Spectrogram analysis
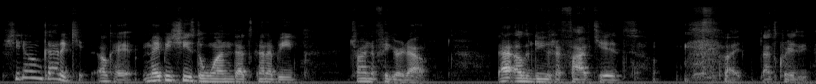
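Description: A man's voice: mid-range voice, lively intonation, normal speed. A man hosting a reaction video, chatting in a loose, rambling way and often laughing and trailing off. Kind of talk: casual rambling commentary.

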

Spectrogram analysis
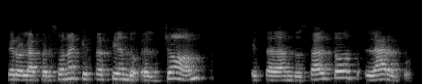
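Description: A woman teaching English online, repeating each vocabulary word slowly so the students can echo it, heard over a video call. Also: fairly high pitch. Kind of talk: online vocabulary lesson, bilingual. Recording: dull lo-fi video-call audio.

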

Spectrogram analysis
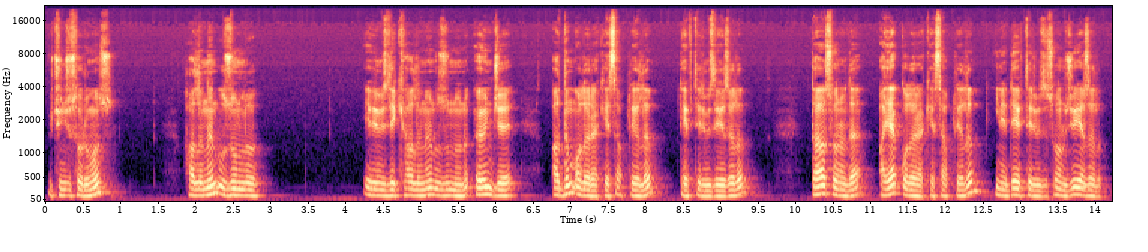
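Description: A man narrating a scripted primary school lesson, dictating in measured, separated phrases as a teacher does for young pupils. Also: mid-range voice, mellow.

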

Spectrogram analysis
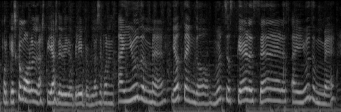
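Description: A young woman with a higher-than-usual voice chats her way through a drawing stream. She rambles and trails off mid-thought while she works, and soft music plays faintly behind her. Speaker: streamer and illustrator. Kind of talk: casual live-stream chat while drawing. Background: faint background music.

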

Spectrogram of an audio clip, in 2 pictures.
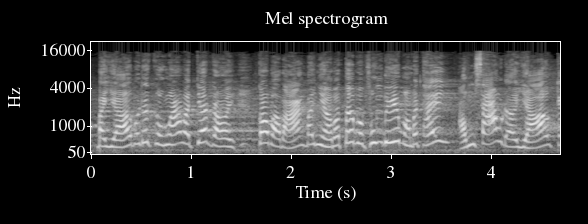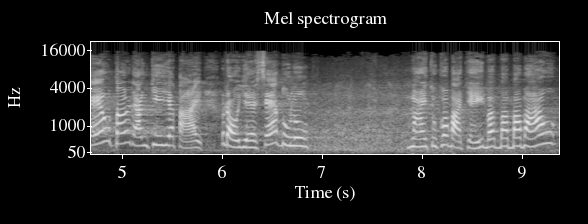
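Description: A woman playing a mother in a stage comedy, talking fast and loud with animated, complaining energy. Her voice is high and bright. There is faint noise from the stage around her. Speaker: comic actress playing a mother.

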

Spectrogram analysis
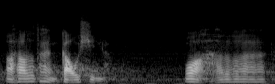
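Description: In a church hall full of long reverb, an older man with a Taiwanese Mandarin accent shares a personal story as part of his sermon, with frequent repeats and restarts. He has a mid-range voice and talks a little fast, and the recording sounds muffled.

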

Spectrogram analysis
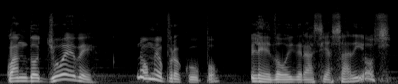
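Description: A man preacher voicing a contented, humble male beggar in a sermon story, speaking calmly and gently. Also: medium pitch, slow, vocal fry, faint music behind, exaggerated voice.

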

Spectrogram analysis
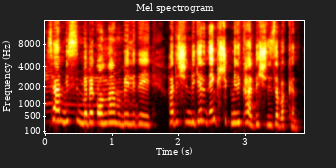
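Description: A woman's voice: high-pitched, rapid-fire, a bit bright. A woman narrating a casual family vlog at home as a mother filming her children, playful and exclaiming, often laughing.

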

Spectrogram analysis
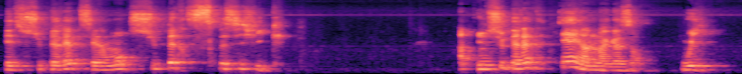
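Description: A man's voice: on the high side, animated, slow, pauses often, warm tone, echoey room. A man teaching French in an online class, explaining patiently and switching between Spanish and French.

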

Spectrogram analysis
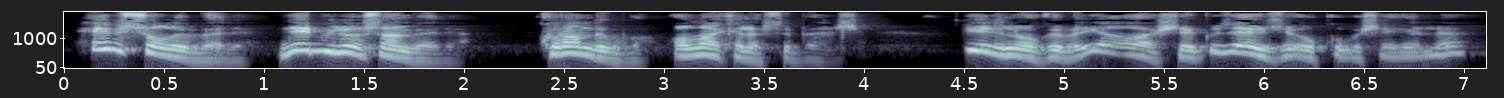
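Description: Older man preaching, mellow voice. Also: sits high, very animated, fast talker, creaky, breathy edge. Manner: plain conversational preaching, repeats "böyle". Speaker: Islamic preacher. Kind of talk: religious sermon talk.

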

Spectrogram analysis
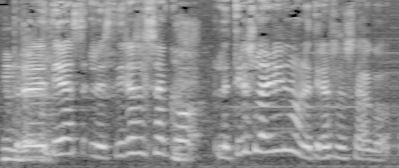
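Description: A young woman running a tabletop game as game master, narrating casually and haltingly over a video call. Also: a little high, lively intonation, over a noisy crowd. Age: young adult. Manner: halting, thinking aloud. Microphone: webcam video call. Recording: noisy home video call.

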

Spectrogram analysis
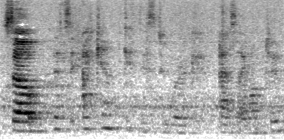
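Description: A middle-aged Swedish woman presents at a conference in English, her Swedish accent evident, chatting along with frequent laughs and fillers. She speaks at a medium pitch and moderate pace. The background is noisy, and a far-off room mic records her in a dim, echoing conference room.

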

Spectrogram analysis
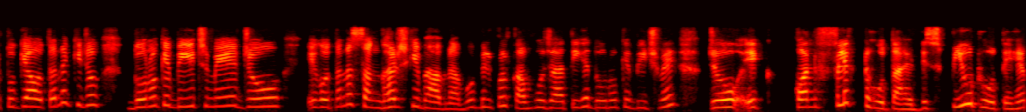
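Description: A woman's voice: fairly high pitch, no room sound. Teacher-like woman. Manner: explanatory, with frequent rhetorical questions and check-ins. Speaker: current affairs teacher. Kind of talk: exam-prep lecture. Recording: dull, dry lo-fi.

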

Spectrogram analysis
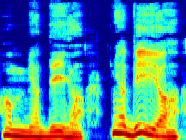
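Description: A man's voice: fairly high pitch, big pitch swings, a little slow, gravelly, a little mellow, breathy edge, exaggerated voice. A man voicing a desperate young woman who pleads through tears, in a read storybook. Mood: pleading. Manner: pleading, tearful.

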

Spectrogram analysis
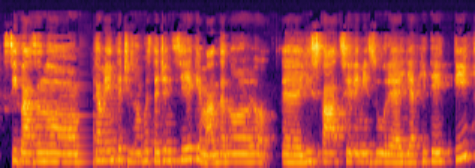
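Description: A woman's voice: medium pitch, flat delivery, normal speed. Woman host in an echoey room. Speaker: host, interior designer. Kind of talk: casual live chat. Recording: roomy echo.

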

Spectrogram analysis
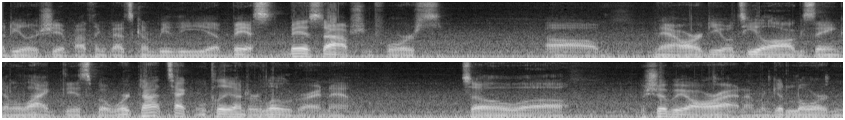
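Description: A deep-voiced man commentating a trucking game, sounding tired and drowsy. He rambles on with constant "uh" and "um", drifting into talking to himself. A steady hum of game engine noise runs under his voice. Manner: rambling, full of "uh" and "um", talks to himself. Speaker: gaming streamer. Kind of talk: casual gameplay commentary.

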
